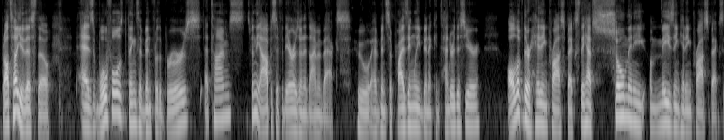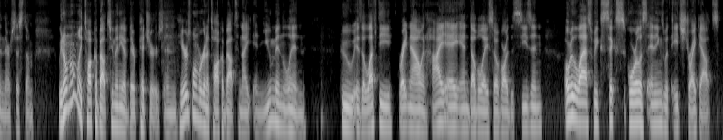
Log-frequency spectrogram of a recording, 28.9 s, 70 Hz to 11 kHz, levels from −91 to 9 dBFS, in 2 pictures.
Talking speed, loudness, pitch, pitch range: 200 wpm, -24 LUFS, 120 Hz, 105-140 Hz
